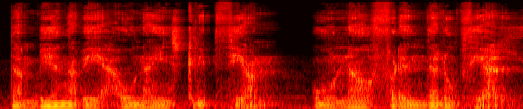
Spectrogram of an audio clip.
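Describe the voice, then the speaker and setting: A man playing a stoic, loyal shinobi retainer in a dubbed video game, with a gravelly voice and a terse, grave, deferential manner. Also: low-pitched, steady tone, a little slow, slight background noise. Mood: grave, dutiful.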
